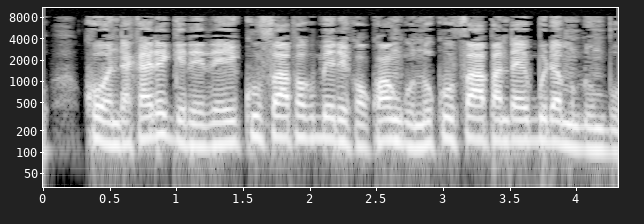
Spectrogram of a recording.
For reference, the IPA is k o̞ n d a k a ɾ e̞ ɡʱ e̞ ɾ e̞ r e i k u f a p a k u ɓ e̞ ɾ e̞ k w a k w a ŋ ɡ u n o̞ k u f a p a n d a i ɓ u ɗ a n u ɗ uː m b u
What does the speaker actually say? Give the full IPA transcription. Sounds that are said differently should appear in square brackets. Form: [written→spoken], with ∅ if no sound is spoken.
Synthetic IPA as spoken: k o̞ n d a k a ɾ e̞ ɡʱ e̞ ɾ e̞ r e i k u f a p a k u ɓ e̞ ɾ e̞ k w a k w a ŋ ɡ u n o̞ k u f a p a n d a i ɓ u ɗ a [n→m] u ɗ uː m b u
